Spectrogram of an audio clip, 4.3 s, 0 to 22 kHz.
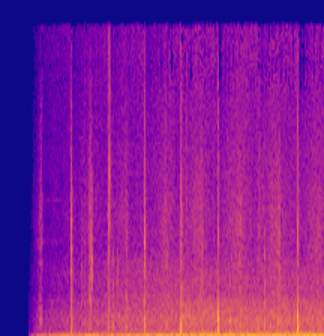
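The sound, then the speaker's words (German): Footsteps walking along a dark New York street in 1969, a steady, evenly spaced run of crisp steps over a low rumbling background that slowly swells. “Es ist der 27. Juni 1969, als Henry die dunkle Straße entlang läuft.”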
